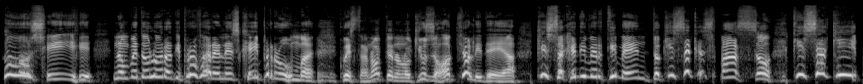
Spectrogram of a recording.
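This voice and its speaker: A fussy, timid storybook mouse hero, acted by a man, whiny and easily flustered. The voice is high and bright, leaping up and down theatrically. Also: wildly swooping pitch, moderate pace, no room sound, studio quality, exaggerated voice. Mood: fake enthusiasm.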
